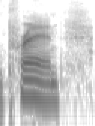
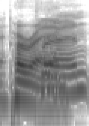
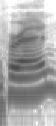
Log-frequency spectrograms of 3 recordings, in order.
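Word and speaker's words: Prahran: There's a Paran in there. – Paran. – Like a piranha. – Yeah. Paran.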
